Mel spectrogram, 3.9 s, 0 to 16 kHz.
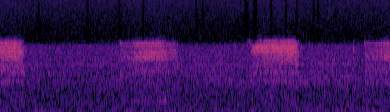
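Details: Owlets at night while adult owls deliver mice and a gopher, March 19, 2016, after midnight; three rasping, breathy screeches of about half a second each, the last loudest, over constant low background hum.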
